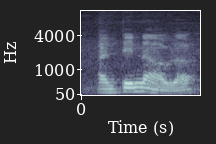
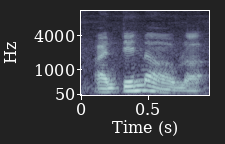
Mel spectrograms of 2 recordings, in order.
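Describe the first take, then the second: No difference in how they are said.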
